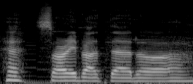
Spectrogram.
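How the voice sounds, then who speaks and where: A man reads a visual novel aloud in a smooth, clear voice, stopping now and then for chatty asides. He often restarts his sentences and corrects himself. Light music runs faintly underneath. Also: on the high side, steady tone, measured pace, bright, forceful tone. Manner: chatty, self-correcting reader, laughs at himself. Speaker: gamer playing a visual novel. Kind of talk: let's play, reading game text aloud with casual commentary.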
